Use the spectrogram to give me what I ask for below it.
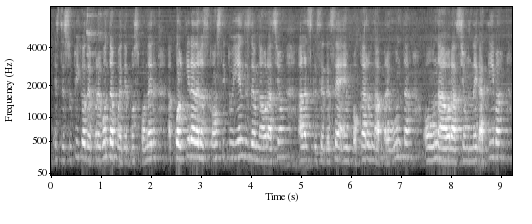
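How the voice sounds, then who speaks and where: A woman giving an academic lecture as a teacher, talking haltingly with many pauses and hesitations. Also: mid-range voice, mellow. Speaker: symposium speaker and Quichua teacher. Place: conference hall. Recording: roomy hall, distant mic, faint noise.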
